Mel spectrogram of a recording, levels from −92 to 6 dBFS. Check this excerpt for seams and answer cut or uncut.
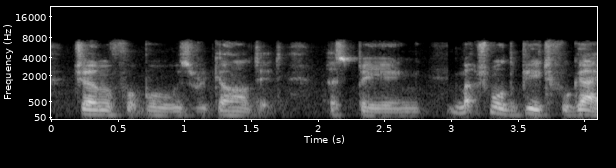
cut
